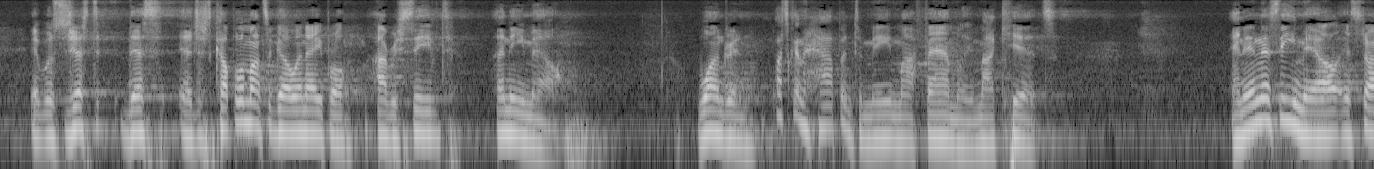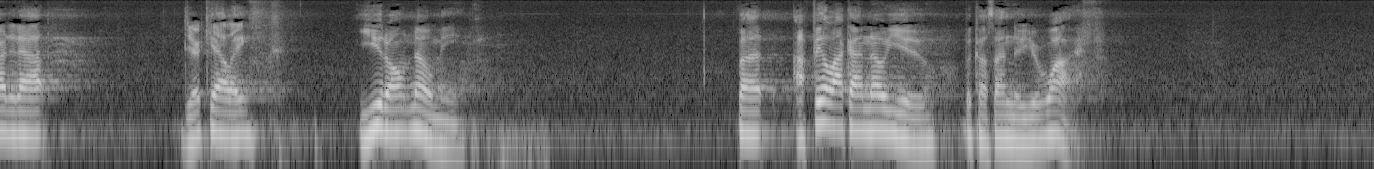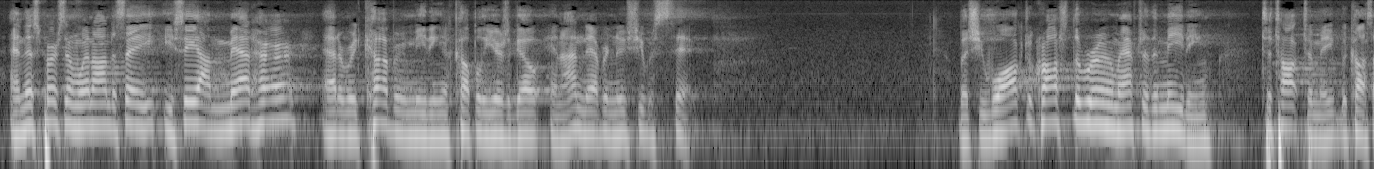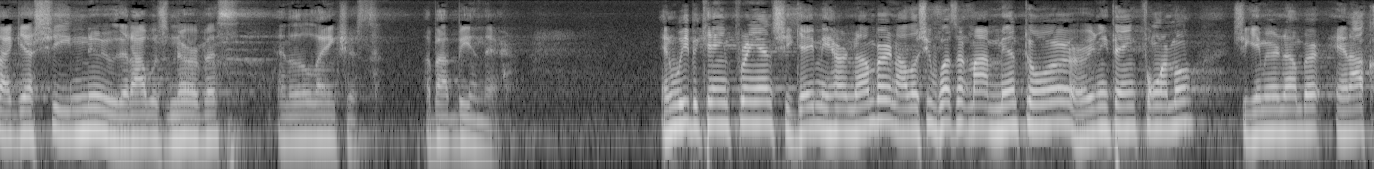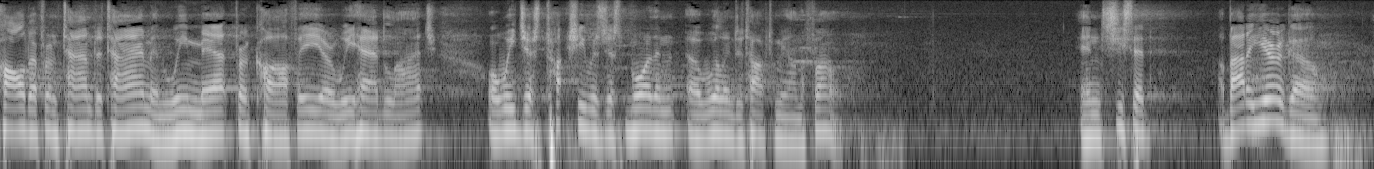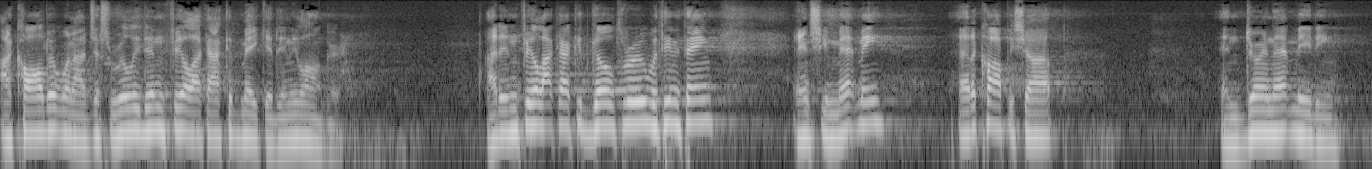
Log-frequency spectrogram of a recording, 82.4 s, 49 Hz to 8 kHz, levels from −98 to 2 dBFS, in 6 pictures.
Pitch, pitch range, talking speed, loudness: 140 Hz, 125-160 Hz, 155 wpm, -23 LUFS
